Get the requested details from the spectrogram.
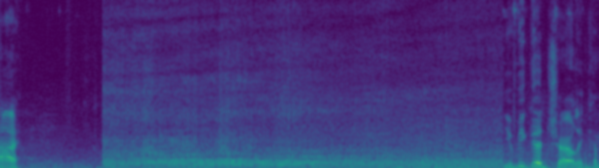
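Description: Skateboard wheels roll and rumble over pavement.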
